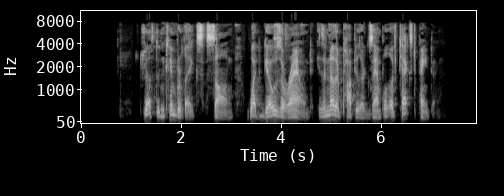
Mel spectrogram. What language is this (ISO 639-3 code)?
eng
